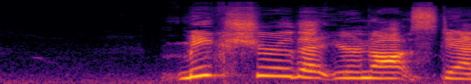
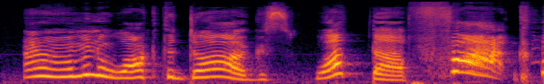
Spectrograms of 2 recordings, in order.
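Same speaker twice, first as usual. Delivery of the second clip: mock confusion; 6 semitones higher, 4 dB louder than usual. Cohost retelling her walking the dogs, mock bafflement. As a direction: start casual then get blindsided. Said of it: "But you're like".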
